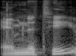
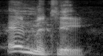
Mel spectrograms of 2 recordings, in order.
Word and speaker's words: enmity: so apologies for that best way to remember is just n and then midi i've been pronouncing it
